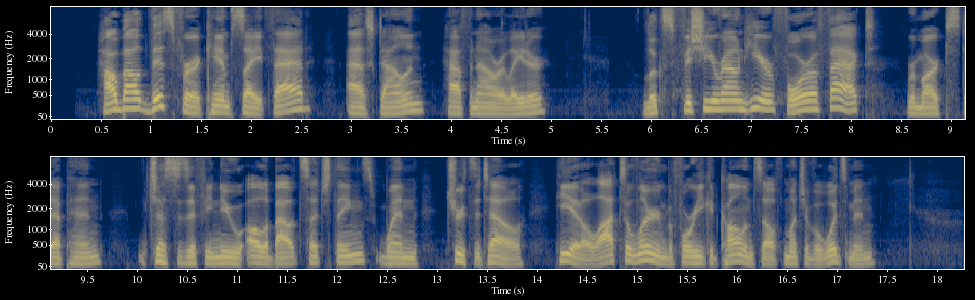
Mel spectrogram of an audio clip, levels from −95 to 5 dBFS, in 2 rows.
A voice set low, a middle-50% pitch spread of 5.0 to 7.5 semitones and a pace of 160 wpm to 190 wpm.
Yes: low, 120 Hz; average, 5.3 semitones; average, 170 wpm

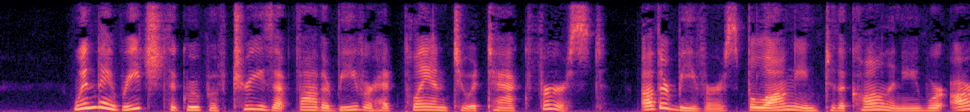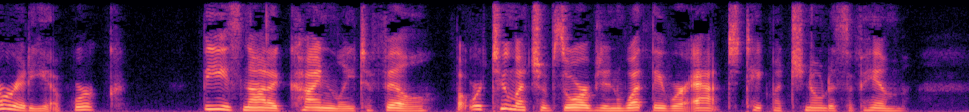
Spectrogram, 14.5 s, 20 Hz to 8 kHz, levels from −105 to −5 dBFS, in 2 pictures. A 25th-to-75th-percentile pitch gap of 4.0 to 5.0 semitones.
Yes: average, 4.7 semitones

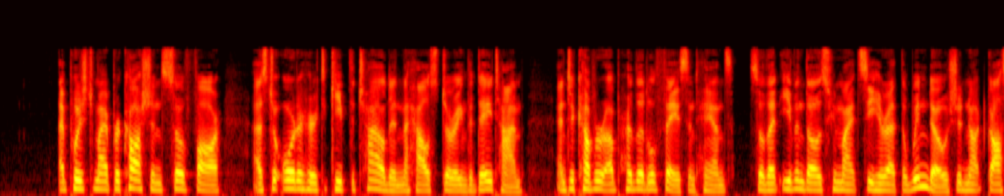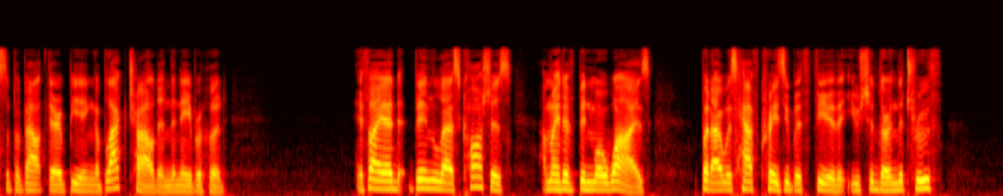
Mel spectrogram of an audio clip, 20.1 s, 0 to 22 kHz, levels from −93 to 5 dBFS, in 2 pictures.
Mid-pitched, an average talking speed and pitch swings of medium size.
No: medium, 150 Hz; fast, 230 wpm; average, 3.8 semitones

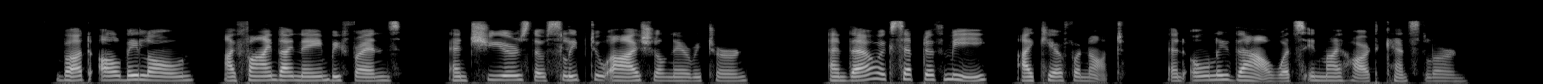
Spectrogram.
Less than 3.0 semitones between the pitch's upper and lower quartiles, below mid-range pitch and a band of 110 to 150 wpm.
No: narrow, 2.5 semitones; medium, 185 Hz; average, 145 wpm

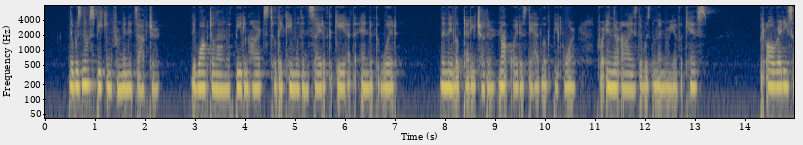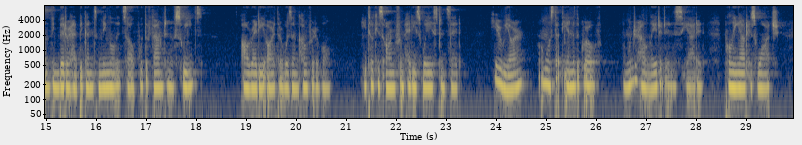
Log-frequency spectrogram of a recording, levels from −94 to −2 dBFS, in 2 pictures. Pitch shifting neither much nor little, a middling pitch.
No: narrow, 1.1 semitones; medium, 175 Hz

